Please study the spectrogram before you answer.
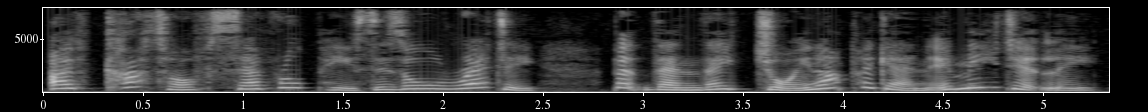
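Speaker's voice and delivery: put-on high-pitched girl's voice; young Alice. A narrator's reading. Alice explaining her trouble with the cake, high girlish voice. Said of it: "said Alice".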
